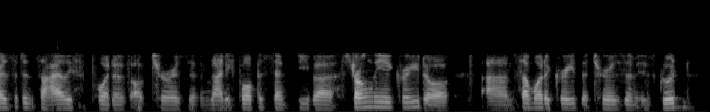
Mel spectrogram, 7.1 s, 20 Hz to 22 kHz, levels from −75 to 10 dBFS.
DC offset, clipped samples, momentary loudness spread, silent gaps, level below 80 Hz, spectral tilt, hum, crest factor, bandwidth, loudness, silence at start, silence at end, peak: under 0.1%; under 0.1%; 9 LU; none; -76 dBFS; -7 dB/octave; none; 24 dB; 4.8 kHz; -31 LUFS; 0 s; 0.25 s; -8 dBFS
